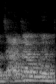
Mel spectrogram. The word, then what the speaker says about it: 짜장면: 굉장히 흔한 내용이에요 그래서 대표적으로 우리가 짜장면 같은 경우도 원래 표준 표기나 발음은 자장면 있니다 왜냐면 그게 중국의 작장면이라고 하는 면에서 온 유래한 그 음식이거든요 그런데 이제 우리나라 보면서 자장면이 되었고 근데 그 자장면은 사람들이 하도 이제 강조해서 짜장면 짜장면 하니까 현재는 짜장면도 복수 표준을 인정을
